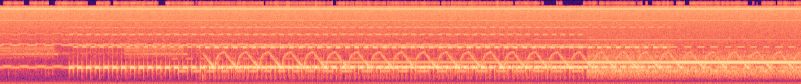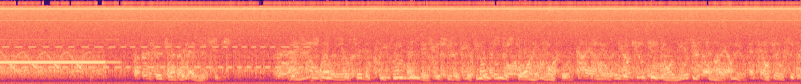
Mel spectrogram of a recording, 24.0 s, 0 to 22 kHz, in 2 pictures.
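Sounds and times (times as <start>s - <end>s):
steady high alarm tone: 0.0s - 24.0s
rapid pulsing beep: 0.9s - 24.0s
siren-like yelp: 0.9s - 24.0s.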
